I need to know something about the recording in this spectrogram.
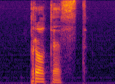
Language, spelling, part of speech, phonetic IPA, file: Polish, protest, noun, [ˈprɔtɛst], Pl-protest.ogg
